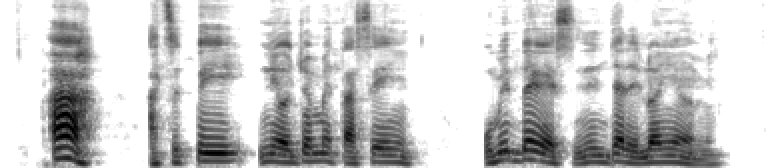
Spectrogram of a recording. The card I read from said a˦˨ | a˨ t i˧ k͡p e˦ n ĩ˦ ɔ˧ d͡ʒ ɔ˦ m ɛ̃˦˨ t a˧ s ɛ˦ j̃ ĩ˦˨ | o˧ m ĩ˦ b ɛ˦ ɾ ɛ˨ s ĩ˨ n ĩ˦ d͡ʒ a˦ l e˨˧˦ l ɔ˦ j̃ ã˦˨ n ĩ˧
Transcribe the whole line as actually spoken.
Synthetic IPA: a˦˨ | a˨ t i˧ k͡p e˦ n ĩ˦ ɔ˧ d͡ʒ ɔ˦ m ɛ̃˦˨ t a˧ s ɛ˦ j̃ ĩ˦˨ | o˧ m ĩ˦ b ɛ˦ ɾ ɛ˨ s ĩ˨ n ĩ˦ d͡ʒ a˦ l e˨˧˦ l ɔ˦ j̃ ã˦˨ m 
